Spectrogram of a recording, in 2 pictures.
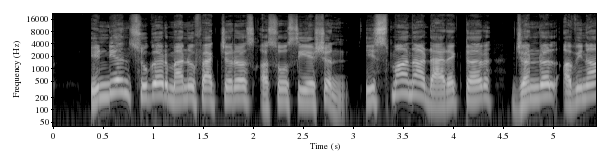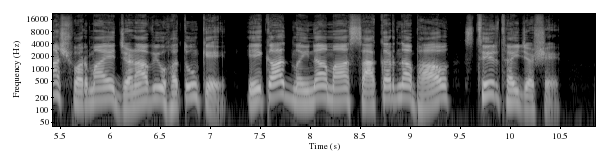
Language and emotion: Gujarati, neutral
